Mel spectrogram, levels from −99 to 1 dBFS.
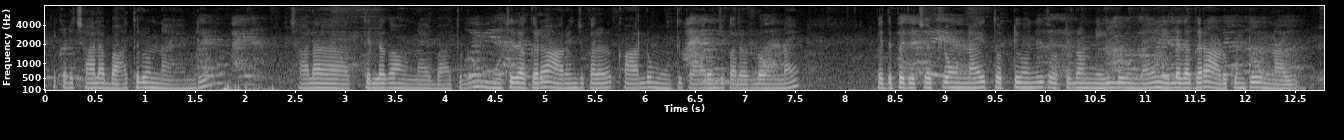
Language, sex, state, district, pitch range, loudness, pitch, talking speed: Telugu, female, Telangana, Nalgonda, 155-170 Hz, -34 LUFS, 165 Hz, 145 wpm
